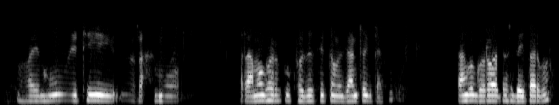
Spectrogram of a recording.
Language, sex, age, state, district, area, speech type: Odia, male, 18-30, Odisha, Nabarangpur, urban, conversation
